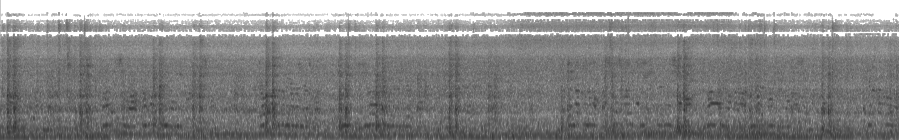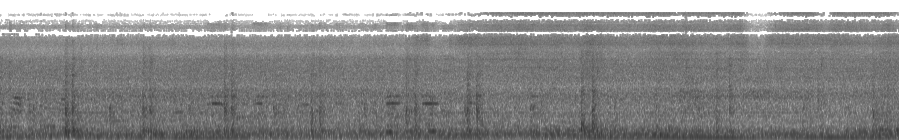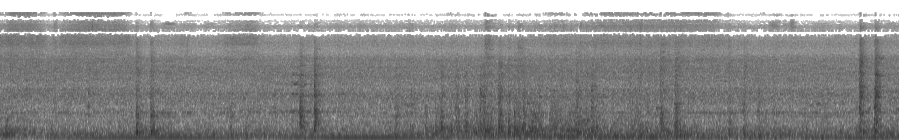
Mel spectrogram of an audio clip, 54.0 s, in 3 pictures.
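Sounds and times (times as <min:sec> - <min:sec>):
train wheels rumbling: 0:00.0 - 0:53.9.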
